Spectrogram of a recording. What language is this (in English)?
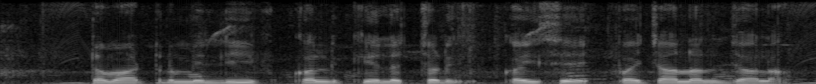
Bhojpuri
